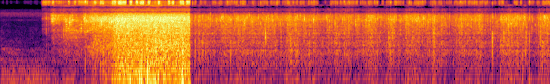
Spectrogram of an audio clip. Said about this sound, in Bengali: কড়াইতে আমি তেল দিয়েছি, সরিষার তেল। তেলটা খুব ভালো করে গরম হয়ে গেছে। এবার আমি মাছটা দিয়ে দেব।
